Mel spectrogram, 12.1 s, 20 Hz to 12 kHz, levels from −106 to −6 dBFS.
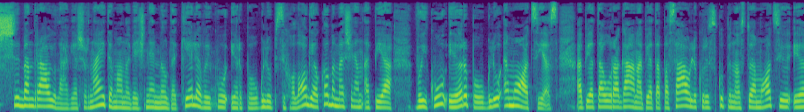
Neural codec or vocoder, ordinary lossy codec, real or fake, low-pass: none; MP3, 48 kbps; real; 10.8 kHz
